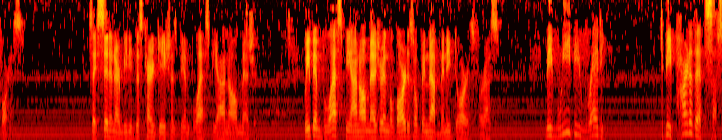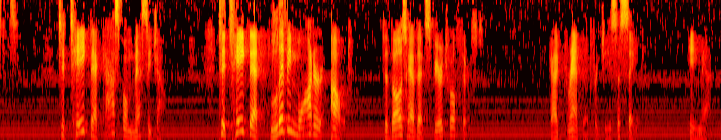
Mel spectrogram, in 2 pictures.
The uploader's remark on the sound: Service recorded at Living Water Lutheran Church, Oshkosh, WI.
